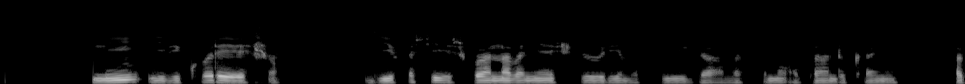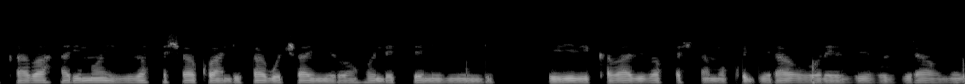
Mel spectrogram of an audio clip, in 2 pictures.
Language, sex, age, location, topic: Kinyarwanda, female, 18-24, Nyagatare, education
